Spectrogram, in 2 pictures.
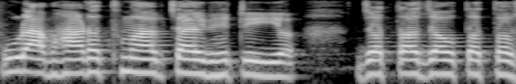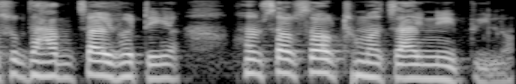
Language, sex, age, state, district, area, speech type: Maithili, female, 60+, Bihar, Darbhanga, rural, spontaneous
